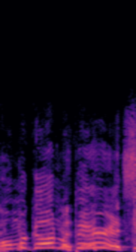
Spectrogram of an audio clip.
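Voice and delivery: tearful, very high-pitched crying voice. Retelling how a friend ran out of a blown-up car: imitating someone crying. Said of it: "one of your friends ran out crying".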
